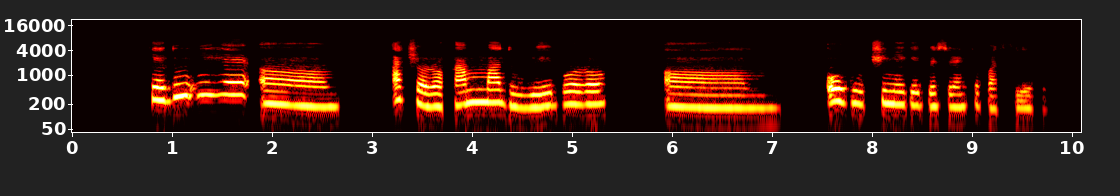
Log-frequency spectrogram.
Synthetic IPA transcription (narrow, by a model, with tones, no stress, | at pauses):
ke˨dʊ˦i˦ɦe˦ɔ˨ | a˦t͡ʃɔ˨ɾɔ˨ka˨m̩˦ma˦dʊ˨we˨e˦bʊ˦ɾɔ˦ | ɔ˨ | o˦ɦu˦t͡ʃi˦ne˦ke˦kʷe˨si˦ɾe˦ŋ̩˦kɪ˦kʷa˨si˨e˦be˨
